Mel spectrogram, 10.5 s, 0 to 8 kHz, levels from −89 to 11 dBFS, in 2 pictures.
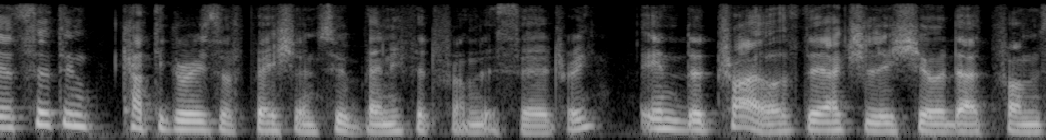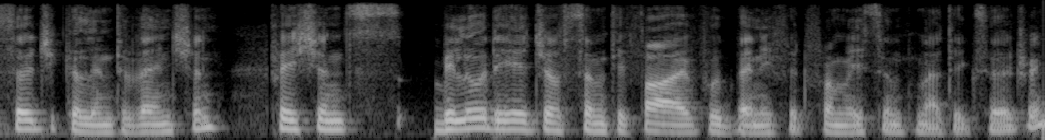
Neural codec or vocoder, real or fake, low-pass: none; real; 7.2 kHz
